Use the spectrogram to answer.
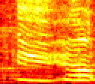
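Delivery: high, tearful little yes; a sobbing, high-pitched yes; crying yes. Retold or imitated. Woman crying agrees. (iya sambil menangis)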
